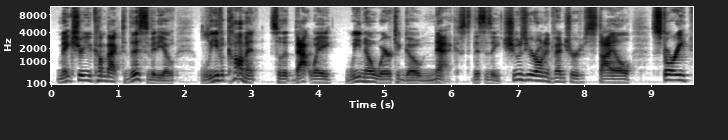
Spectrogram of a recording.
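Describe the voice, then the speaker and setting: A man hosting and dramatically reading an adventure story, deliberate and stretching words for emphasis. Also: on the low side. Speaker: video host and storybook narrator.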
